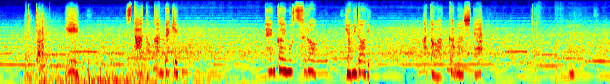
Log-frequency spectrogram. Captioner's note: nibble nibble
